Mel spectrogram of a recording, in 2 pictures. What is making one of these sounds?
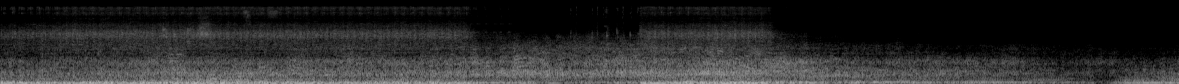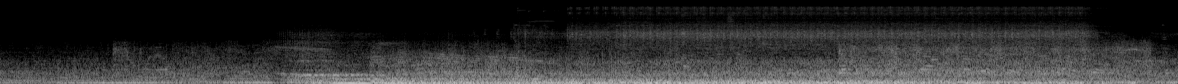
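Laser weapons fire in rapid, buzzing bursts.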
